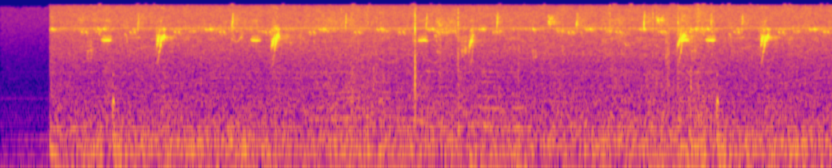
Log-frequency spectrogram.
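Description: Outdoor nature ambience starting suddenly about half a second in: birds giving short, falling chirps every second or so over a steady noisy background.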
